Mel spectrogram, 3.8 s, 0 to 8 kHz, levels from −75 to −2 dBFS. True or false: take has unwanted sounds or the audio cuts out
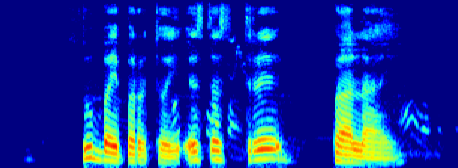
false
